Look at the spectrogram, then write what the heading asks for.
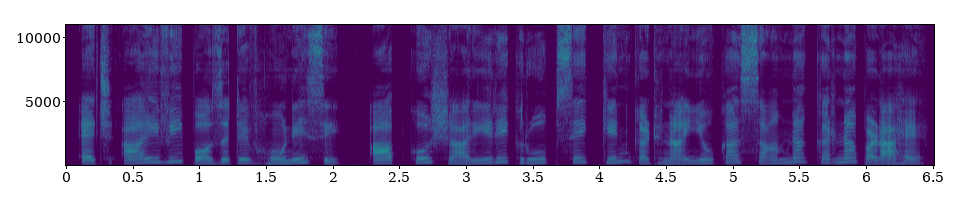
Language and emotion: Hindi, neutral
